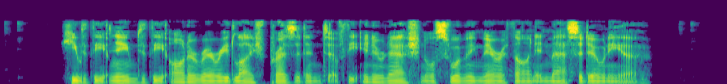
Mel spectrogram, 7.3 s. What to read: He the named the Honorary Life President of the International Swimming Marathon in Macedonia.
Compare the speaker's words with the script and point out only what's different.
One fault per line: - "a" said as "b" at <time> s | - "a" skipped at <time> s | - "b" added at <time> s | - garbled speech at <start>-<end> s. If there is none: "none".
none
